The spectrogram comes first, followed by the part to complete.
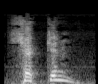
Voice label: kitchen, norwegian

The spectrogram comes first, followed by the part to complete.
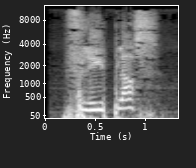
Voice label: airport, norwegian

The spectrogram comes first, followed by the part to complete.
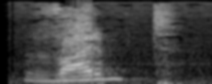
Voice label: hot, norwegian

